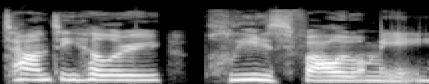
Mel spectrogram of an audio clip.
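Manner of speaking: put-on, very serious tone. Retelling a niece coming over during services: imitating someone very serious. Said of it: "very serious".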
